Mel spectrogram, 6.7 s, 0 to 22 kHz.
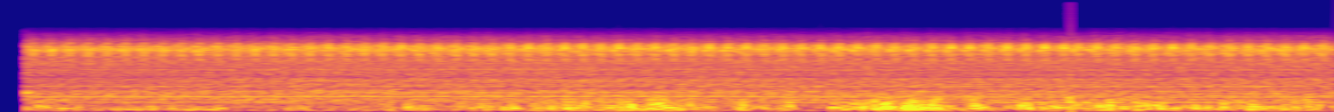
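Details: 2014 Kia Sportage 3 facelift, AWD, 13,000 km: fast, loosely spaced knocking about three to four per second under a hissy running engine. Engine knock, cause unclear.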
